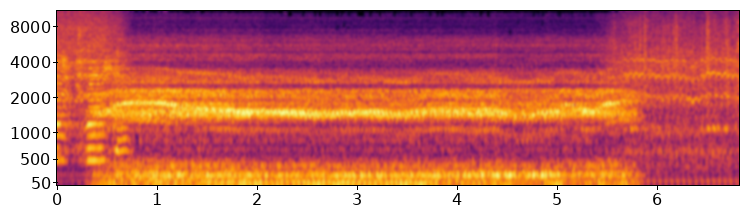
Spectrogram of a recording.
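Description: A motorcycle engine drones as it rides along.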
